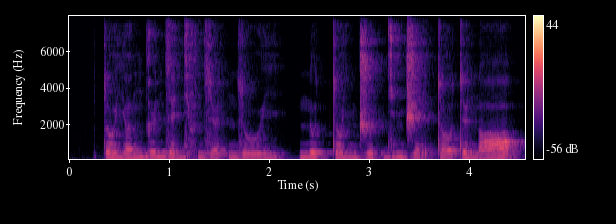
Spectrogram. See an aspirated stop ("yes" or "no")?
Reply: no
